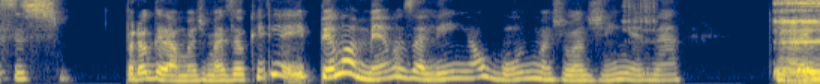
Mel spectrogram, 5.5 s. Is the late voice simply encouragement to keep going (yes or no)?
no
